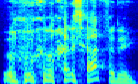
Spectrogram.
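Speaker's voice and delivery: high, laughing what is happening; laughing disbelief. Real, not acted. Friend laughing in disbelief at the tackling dad. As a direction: laugh through the question in disbelief.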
